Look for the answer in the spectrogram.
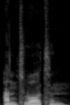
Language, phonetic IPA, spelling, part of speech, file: German, [ˈantˌvɔʁtn̩], Antworten, noun, De-Antworten.ogg
- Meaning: 1. gerund of antworten 2. plural of Antwort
